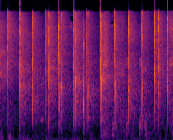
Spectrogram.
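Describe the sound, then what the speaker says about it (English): A studio crowd claps hands in a steady, lively beat on a talk show, each clap sharp and close, with a quick repeating rhythm running throughout. "Everybody clap your hands."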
